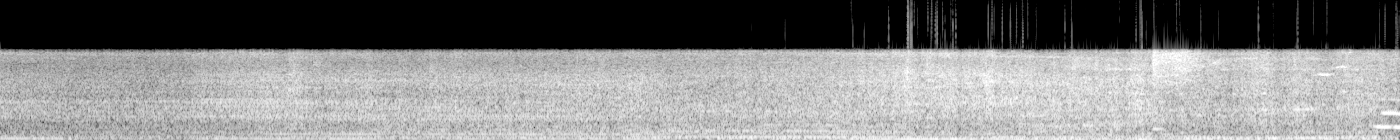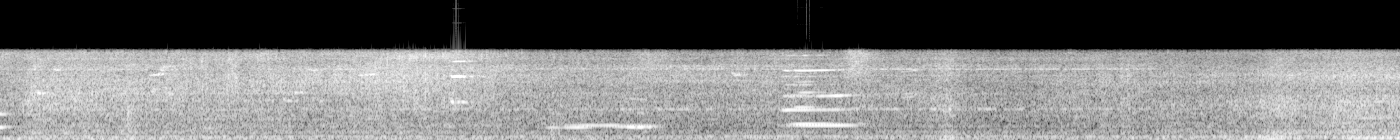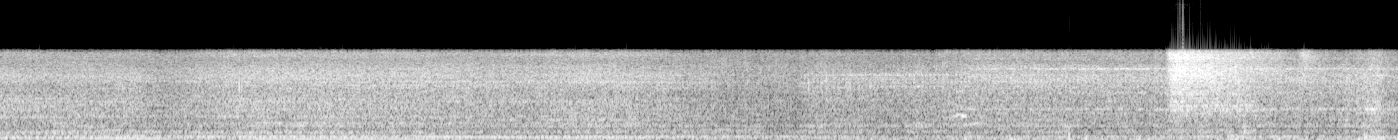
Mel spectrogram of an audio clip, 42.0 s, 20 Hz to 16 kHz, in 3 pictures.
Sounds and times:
Truck: 0.0s - 41.9s.

